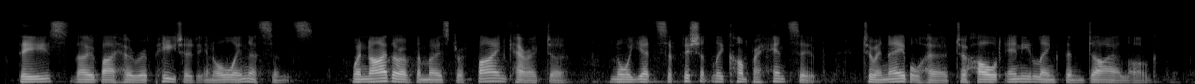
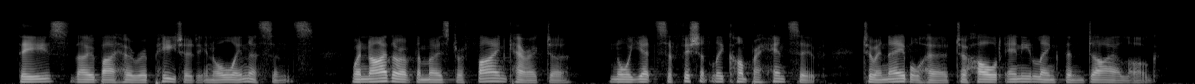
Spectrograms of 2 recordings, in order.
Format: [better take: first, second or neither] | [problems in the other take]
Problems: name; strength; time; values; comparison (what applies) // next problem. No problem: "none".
second | noise reduction (neural separator model SepFormer DNS4)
